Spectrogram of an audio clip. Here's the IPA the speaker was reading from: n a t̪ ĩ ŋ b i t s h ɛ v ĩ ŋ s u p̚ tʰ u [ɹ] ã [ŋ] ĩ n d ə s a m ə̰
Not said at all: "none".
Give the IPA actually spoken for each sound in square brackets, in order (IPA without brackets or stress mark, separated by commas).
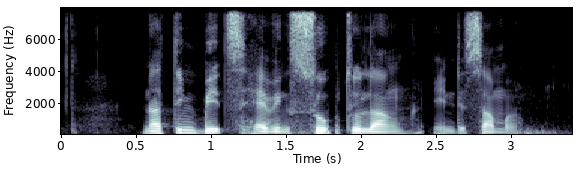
l, ŋ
